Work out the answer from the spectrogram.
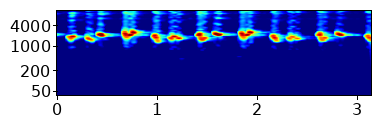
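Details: Dawn song in fast 'ropel' style by a yellow-vented bulbul, meant to lure other bulbuls into singing: lively liquid chirps in quick pairs, some with a rising slur, repeated without pause.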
